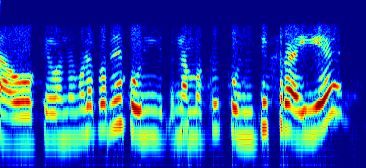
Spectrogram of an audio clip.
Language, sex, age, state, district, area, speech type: Malayalam, female, 30-45, Kerala, Kottayam, rural, conversation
